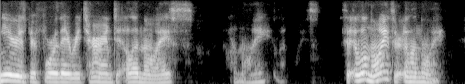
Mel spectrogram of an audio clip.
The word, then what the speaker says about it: Illinois: It don't pronounce the S. Illinois at the Sears Center, 5,000 plus people who were looking to be entertained with some amazing wrestling on that night.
